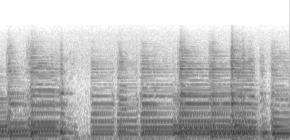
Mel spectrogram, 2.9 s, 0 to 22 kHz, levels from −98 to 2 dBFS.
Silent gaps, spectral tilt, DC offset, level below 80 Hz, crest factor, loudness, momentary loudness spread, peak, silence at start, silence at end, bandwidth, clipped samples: none; -7.5 dB/octave; under 0.1%; -48 dBFS; 14 dB; -31 LUFS; 8 LU; -16 dBFS; 0 s; 0 s; 9 kHz; under 0.1%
